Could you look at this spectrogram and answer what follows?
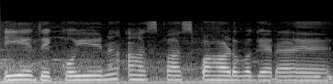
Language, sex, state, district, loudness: Hindi, female, Haryana, Jhajjar, -14 LUFS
